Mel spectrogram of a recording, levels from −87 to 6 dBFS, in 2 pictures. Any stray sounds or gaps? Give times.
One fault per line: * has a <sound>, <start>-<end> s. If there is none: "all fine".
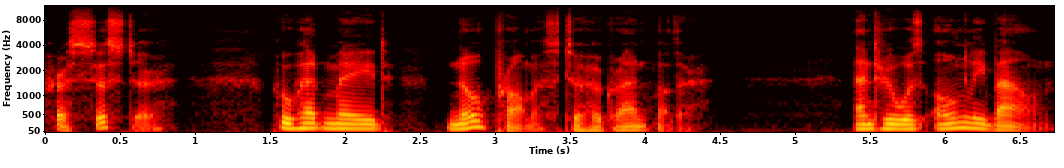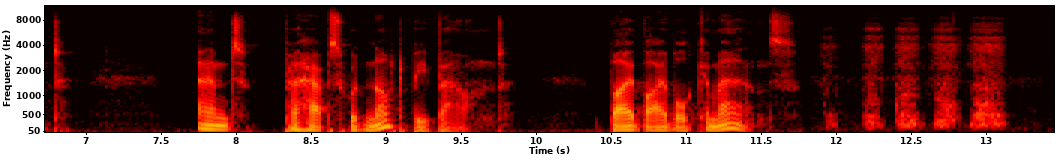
* has a sniff, 11.9-13.2 s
